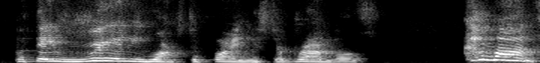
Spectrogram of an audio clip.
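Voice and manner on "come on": eager call. Acted. Tom urging sister to farm.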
